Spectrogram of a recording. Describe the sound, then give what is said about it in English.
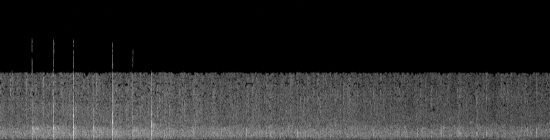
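Congregation applauding during a church service: a run of about seven sharp, evenly spaced claps opens, then merges into a steady, dense clapping that continues for the rest. “So we're going to express our thanks to Harry and Trudy and to the men with a round of applause”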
